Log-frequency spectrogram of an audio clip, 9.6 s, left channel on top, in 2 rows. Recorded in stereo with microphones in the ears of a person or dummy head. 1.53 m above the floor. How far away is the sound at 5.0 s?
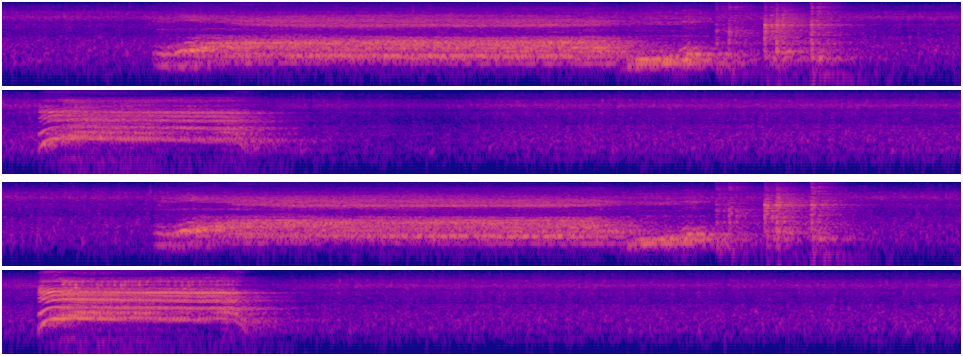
About 1.1 m.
